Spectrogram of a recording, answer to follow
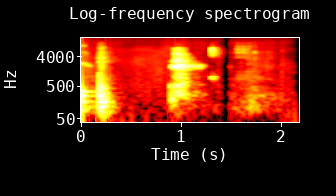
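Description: A few faint, short clicks and a brief breathy noise about a second in, after the tail of a spoken word; the sound then cuts out to dead silence.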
